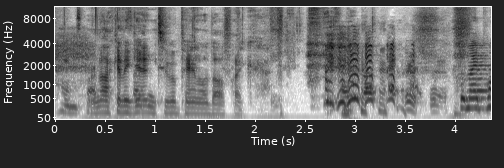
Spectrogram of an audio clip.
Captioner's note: laughs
